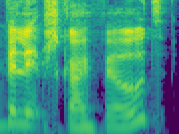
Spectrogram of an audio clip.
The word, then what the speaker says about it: Philip Schofield: Philip Schofield. Did I pronounce his name right? – Yeah.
